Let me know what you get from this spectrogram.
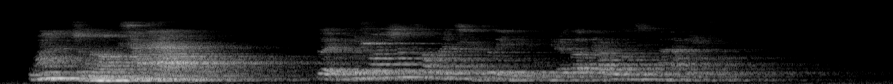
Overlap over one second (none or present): none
